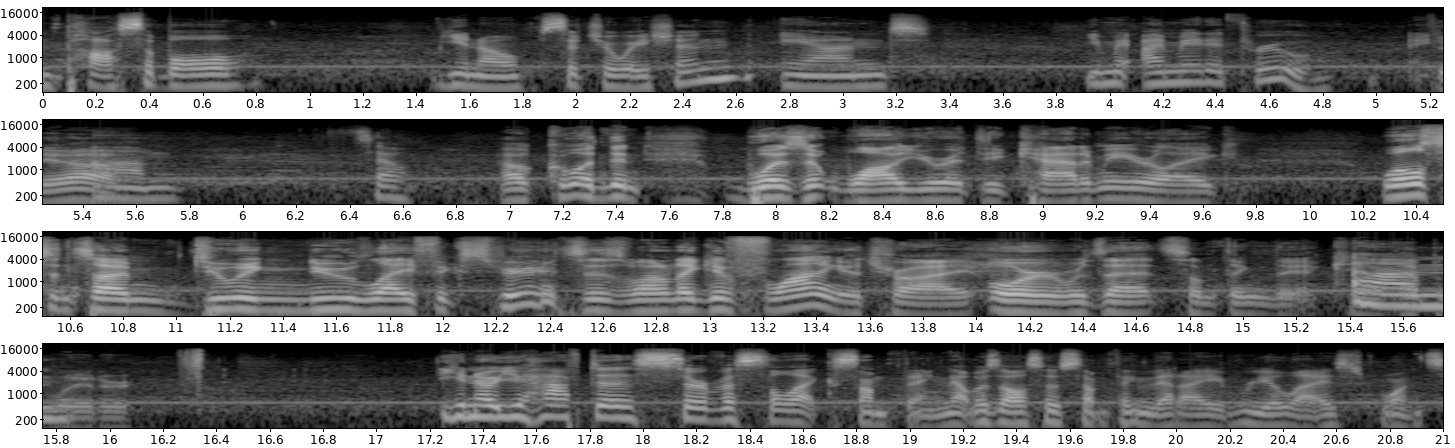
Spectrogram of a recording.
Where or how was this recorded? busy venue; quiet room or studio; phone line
busy venue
